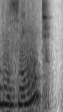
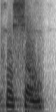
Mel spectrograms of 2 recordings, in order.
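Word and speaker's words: Ponsot: Domaine Passant? I think it's Domaine Passant. Passant? The T silent? I think the T's silent. It's, for our listeners, it's P-O-N-S-O-T.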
